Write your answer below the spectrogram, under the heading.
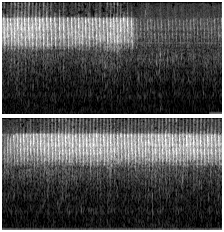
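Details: Rio-rio bird in a master recording meant to lure and train caged birds, delivering a long, fast, buzzy high-pitched trill that stops briefly and then resumes at full strength.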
